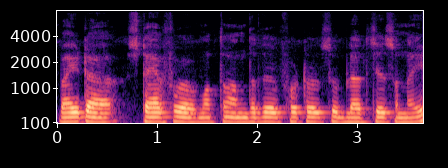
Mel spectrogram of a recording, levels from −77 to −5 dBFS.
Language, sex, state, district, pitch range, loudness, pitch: Telugu, male, Telangana, Hyderabad, 115-125 Hz, -17 LUFS, 120 Hz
